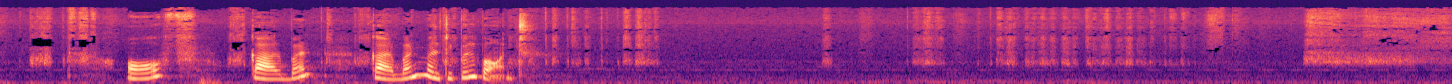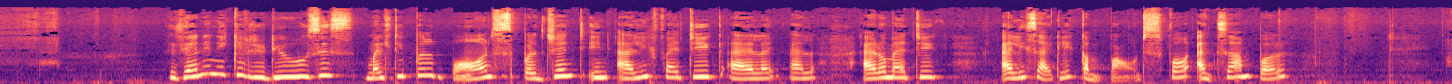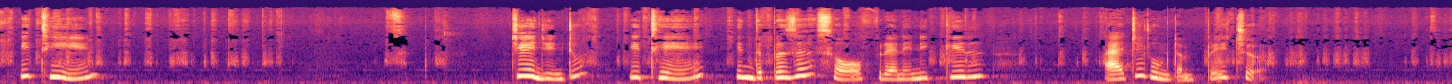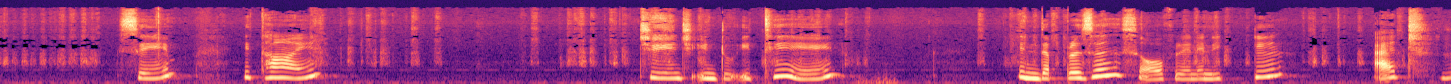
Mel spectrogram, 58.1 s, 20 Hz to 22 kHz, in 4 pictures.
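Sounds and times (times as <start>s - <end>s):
marker pen scratching on paper: 0.3s - 6.6s, 9.0s - 12.3s, 13.0s - 15.2s, 29.0s - 31.9s, 32.9s - 33.6s, 34.7s - 44.6s, 46.6s - 48.1s, 48.8s - 50.6s, 51.2s - 52.3s, 53.3s - 54.5s, 55.2s - 57.8s.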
